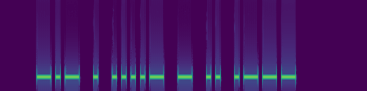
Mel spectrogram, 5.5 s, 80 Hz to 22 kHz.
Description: Morse code, heard as a keyed tone, about 17 wpm, 700 Hz. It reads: KE4TIJ
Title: USA Call Signs - 6 Characters - Repeated 2x - 17wpm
